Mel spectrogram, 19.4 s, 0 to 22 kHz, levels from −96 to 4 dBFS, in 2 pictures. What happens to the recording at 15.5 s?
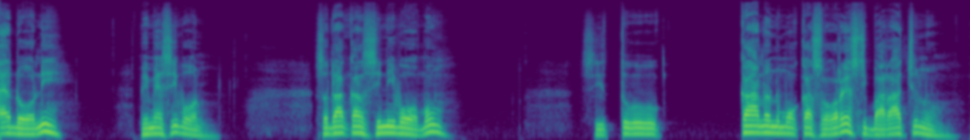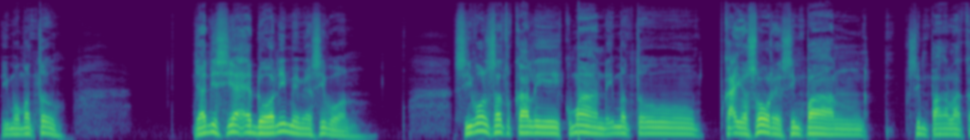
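At 15.48 s, right after "siwon satu kali" and just before "ndei meteu", there's a quick jump where the speech skips forward with no gap. That's most likely a dropped buffer (overrun): a tiny chunk, around 10 ms, got overwritten before capture, and the two sides were spliced together.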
